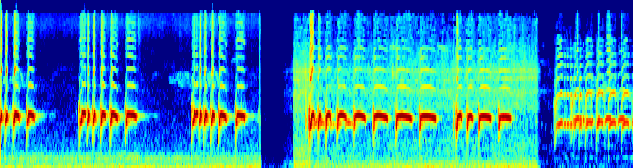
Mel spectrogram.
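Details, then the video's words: A female zebra dove calls a male, with calls answering each other: clusters of three or four quick whistled coos repeated in bursts, then evenly spaced downslurred notes, over low background hum. "Suara perkutut betina memanggil jantan"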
